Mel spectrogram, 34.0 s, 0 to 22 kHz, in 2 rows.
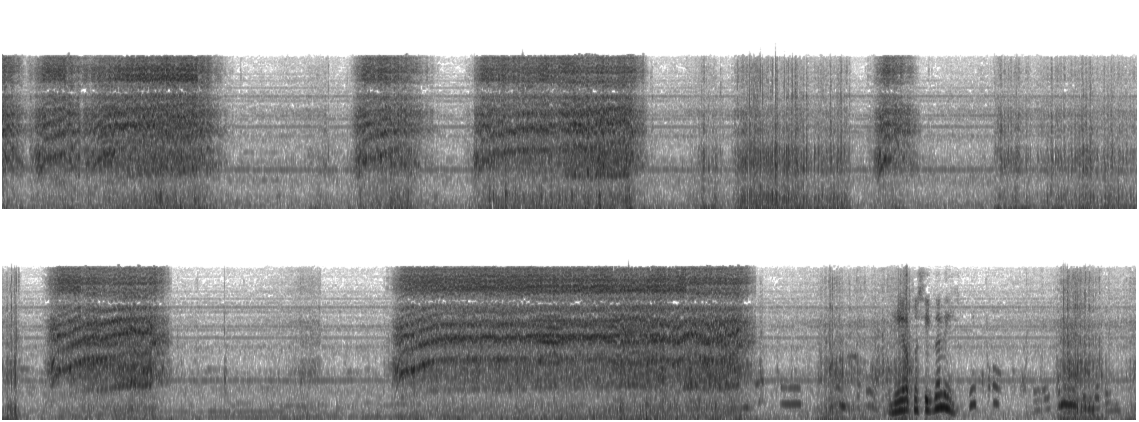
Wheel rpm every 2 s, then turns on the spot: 100, 70, 50, 80, 90, 20, 20, 10, 30, 90, 0, 70, 160, 150, 20, 10, 10.
10-12 14-16 28-34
